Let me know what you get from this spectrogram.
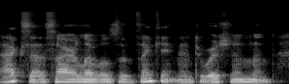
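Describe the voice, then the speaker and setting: A man's somewhat breathy, dark and mellow voice at medium pitch, with an American accent, against a quiet background. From US Northwest. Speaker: executive coach, Marine veteran. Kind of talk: interview.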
